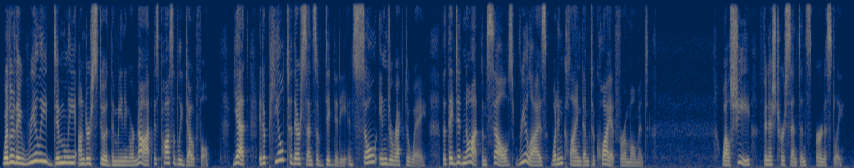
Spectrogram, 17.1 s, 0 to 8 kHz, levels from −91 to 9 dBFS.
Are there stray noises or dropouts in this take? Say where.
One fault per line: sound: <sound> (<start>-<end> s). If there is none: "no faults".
no faults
